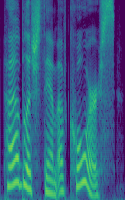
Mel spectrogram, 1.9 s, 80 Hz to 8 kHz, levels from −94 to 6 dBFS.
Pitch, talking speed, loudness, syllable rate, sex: 245 Hz, 130 wpm, -18 LUFS, 3.7 syllables/s, female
